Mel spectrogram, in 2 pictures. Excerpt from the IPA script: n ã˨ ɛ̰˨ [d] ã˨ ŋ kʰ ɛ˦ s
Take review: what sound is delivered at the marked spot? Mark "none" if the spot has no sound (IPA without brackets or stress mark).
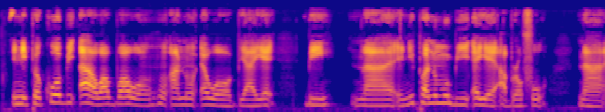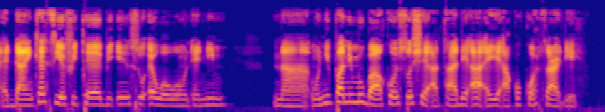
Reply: d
